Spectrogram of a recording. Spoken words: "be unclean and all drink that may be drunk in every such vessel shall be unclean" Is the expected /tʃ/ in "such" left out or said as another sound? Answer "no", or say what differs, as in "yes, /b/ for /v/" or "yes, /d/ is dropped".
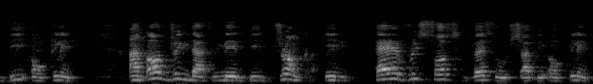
yes, /s/ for /tʃ/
